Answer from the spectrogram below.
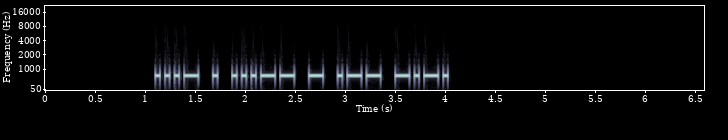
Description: Morse code, heard as a keyed tone, about 25 wpm, 700 Hz. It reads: VE3TWC
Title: DXCC-100 Call Signs - 6 Characters - Repeated 3x - 25wpm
